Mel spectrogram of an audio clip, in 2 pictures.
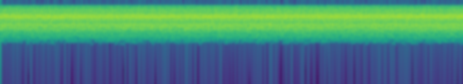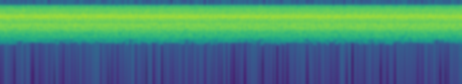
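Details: A steady wall of cicada song in summer heat: high, hissing, ceaseless buzz at constant volume, without breaks, rhythm changes or any other background sound.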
